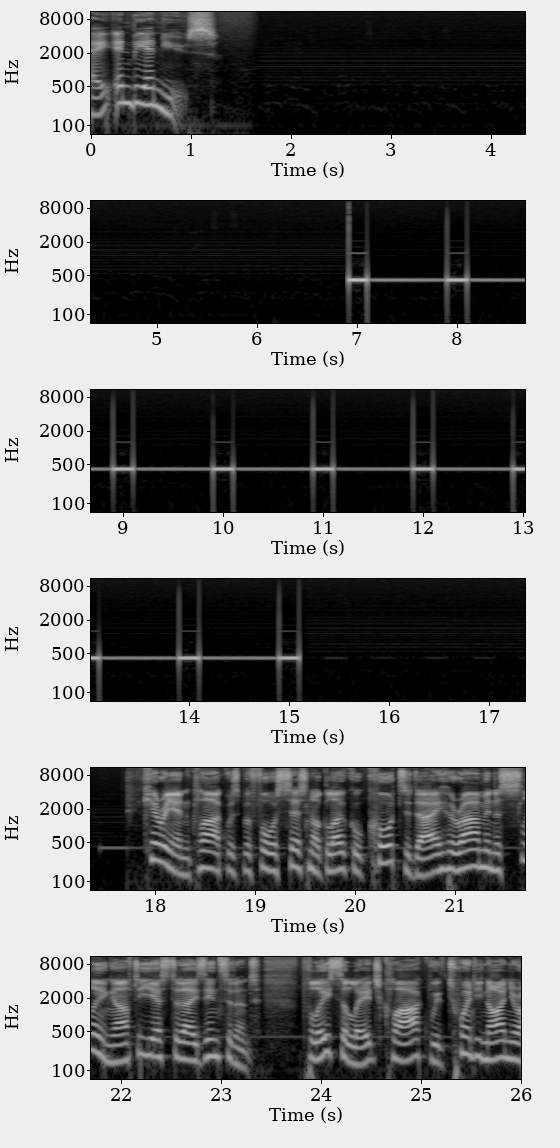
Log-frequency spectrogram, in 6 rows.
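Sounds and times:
faint hum: 0.0 - 26.0
steady low electronic tone: 17.4 - 26.0.

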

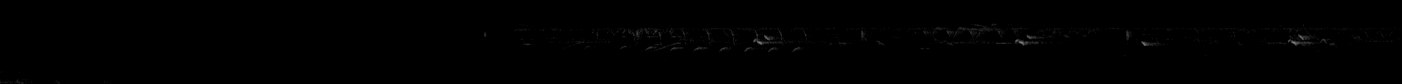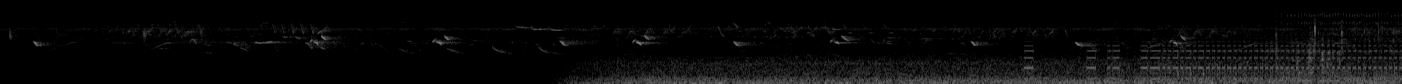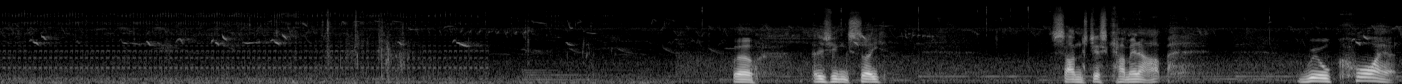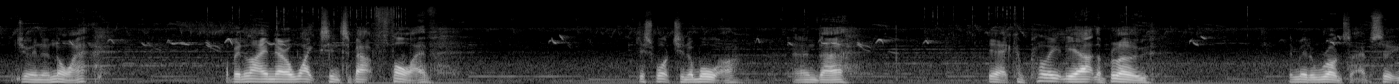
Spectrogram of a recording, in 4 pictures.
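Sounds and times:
birds chirping: 19.6 - 56.0
steady hum of even tones: 20.0 - 38.8.

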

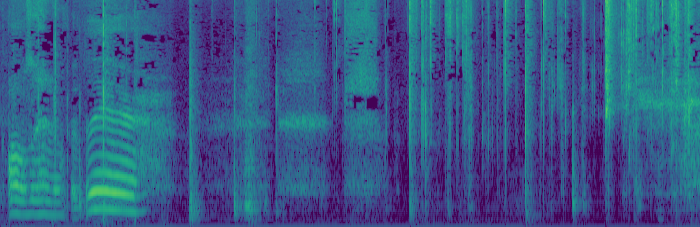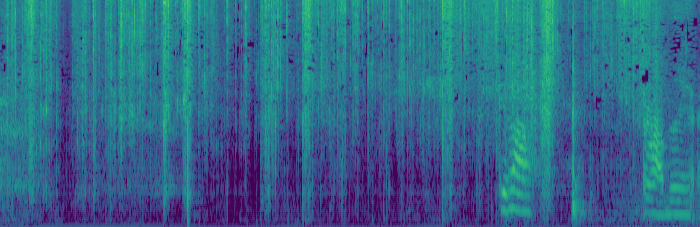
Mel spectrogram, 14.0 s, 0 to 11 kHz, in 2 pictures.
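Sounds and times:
plastic wrapping crinkling: 3.2 - 14.0.

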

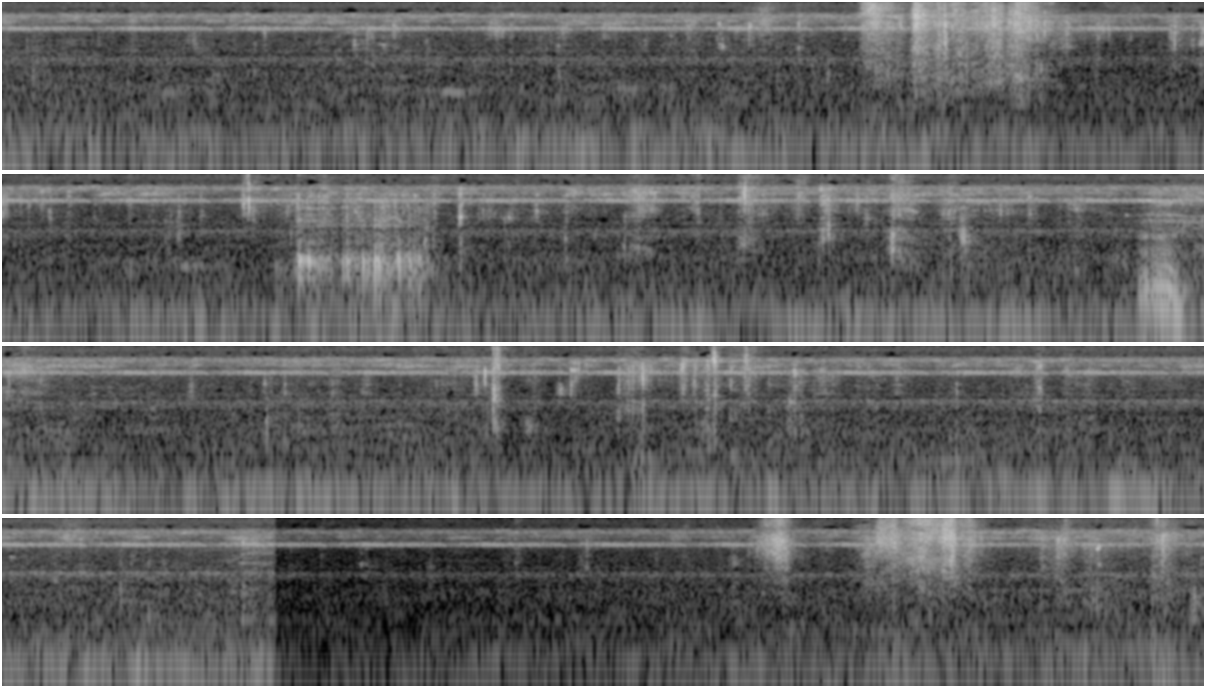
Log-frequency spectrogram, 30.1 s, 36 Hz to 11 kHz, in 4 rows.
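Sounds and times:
night insects trilling: 0.0 - 30.0
soft chewing: 0.1 - 24.3, 25.2 - 30.0
paper wrapping crinkling: 5.4 - 6.8.

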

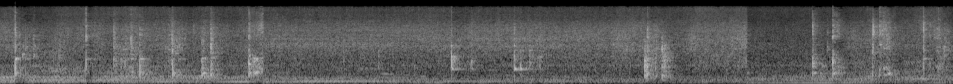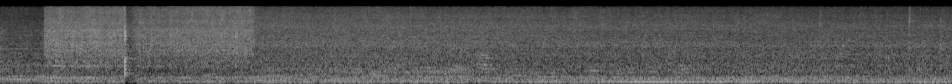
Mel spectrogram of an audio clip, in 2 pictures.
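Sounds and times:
metal utensils clinking on pan: 0.0 - 2.7, 4.5 - 5.5, 8.1 - 9.6
vegetables sizzling in a wok: 0.0 - 19.0.

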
